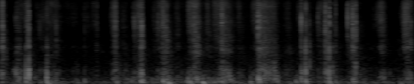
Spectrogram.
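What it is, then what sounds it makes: Cotton hoodie fabric being scratched. Long nails scratch and rub the chest and then the sleeve of a worn yellow cotton hoodie in a car. Fast, irregular bursts of bright, scratchy fabric noise come one after another, with brief quiet gaps between strokes.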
